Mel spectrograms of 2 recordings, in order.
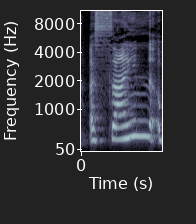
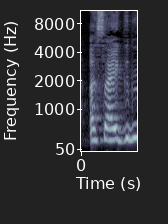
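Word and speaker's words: assign: तो सिर्फ एन का उच्चारण होता है और जी जो है वो साइलेंट रहता है। तो इसको फॉर्गन नहीं फॉरेन पढ़ेंगे। जिसका मतलब होता है विदेशी। असाइन पढ़ेंगे। असाइगन नहीं पढ़ेंगे जिसका मतलब होता है सौंपना।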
